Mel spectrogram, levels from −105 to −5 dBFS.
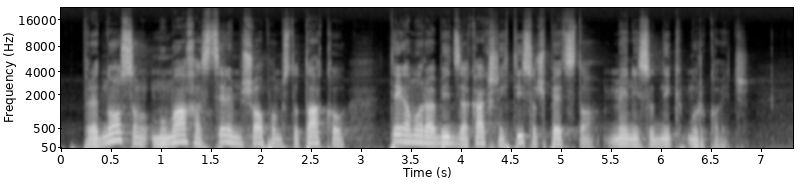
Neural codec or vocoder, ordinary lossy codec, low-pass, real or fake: none; none; none; real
